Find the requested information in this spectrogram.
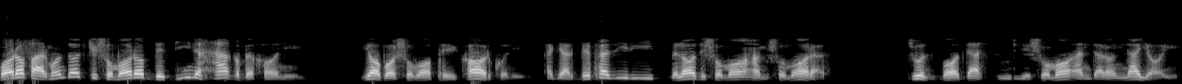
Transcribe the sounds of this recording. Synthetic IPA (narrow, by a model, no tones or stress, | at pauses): mɒːɾɒːfæɾmɒːnd̪ɒːd̪̥̚kʲʰe̞ʃo̞mɒːɾɒːbe̞d̪iːnehæɢbe̞xɒːniːm | jɒːbɒːʃo̞mɒːpʰejkʰɒːɾkʰo̞̰niːmʔæ̰ɟæɾbe̞pʰæziːɾiːd̪̥̚belɒːd̪e̞ʃomɒːɦæmʃomɒːɾæ̰st̪̚ | d͡ʒozbɒːd̪æst̪uːɾijeʃomɒːænd̪æɾɒnːæjɒ̰ːḭːm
